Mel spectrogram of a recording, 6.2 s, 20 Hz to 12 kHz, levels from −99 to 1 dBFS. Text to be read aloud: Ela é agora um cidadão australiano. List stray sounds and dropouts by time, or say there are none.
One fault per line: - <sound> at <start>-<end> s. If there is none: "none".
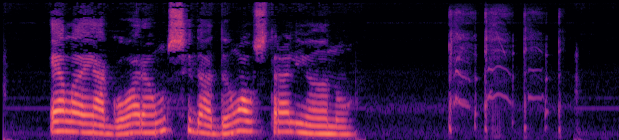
- cough at 4.5-5.7 s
